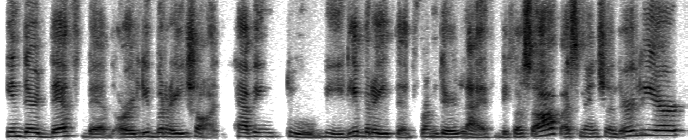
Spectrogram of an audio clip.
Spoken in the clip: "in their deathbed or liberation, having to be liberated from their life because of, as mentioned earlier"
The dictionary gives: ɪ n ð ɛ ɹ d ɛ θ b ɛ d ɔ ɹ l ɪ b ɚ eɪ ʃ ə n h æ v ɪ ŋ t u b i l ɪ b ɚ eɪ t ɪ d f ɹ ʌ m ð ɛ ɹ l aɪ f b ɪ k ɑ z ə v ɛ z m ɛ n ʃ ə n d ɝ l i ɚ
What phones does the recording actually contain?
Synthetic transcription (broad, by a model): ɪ n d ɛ ɹ d ɛ θ b ɛ d ɔ ɹ l ɪ b ɚ eɪ ʃ ə n h æ v ɪ ŋ t u b i l ɪ b ɚ eɪ t ɪ d f ɹ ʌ m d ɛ ɹ l aɪ f b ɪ k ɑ s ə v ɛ s m ɛ n ʃ ə n d ɝ l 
